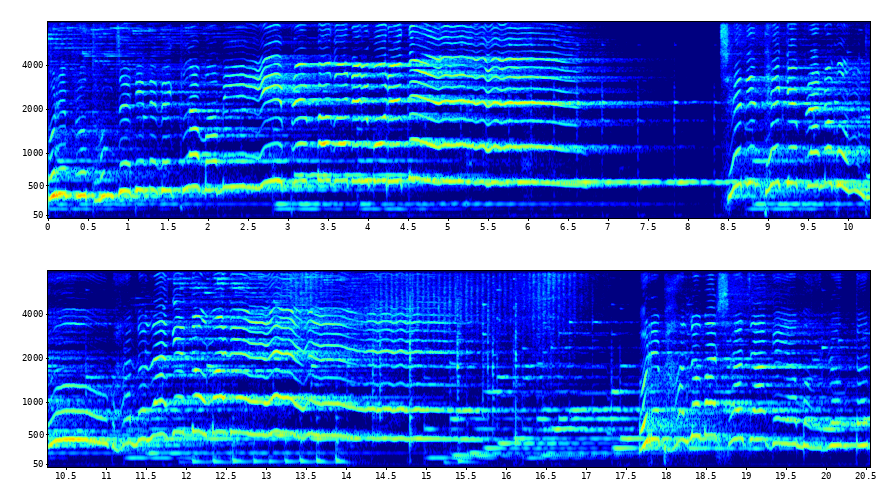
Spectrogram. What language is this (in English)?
Arabic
